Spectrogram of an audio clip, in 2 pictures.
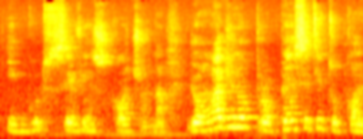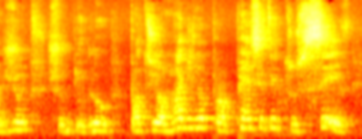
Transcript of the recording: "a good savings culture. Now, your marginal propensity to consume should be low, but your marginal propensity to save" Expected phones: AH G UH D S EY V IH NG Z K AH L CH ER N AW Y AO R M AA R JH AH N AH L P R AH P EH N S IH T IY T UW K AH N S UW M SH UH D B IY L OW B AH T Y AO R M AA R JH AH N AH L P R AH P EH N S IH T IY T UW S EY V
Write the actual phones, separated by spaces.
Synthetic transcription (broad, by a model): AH G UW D S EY V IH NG S K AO CH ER N AW Y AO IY M AA JH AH N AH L P R AH P EH N S IH T IY T UW K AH N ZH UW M SH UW D B IY L OW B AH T Y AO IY M AA JH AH N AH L P R AH P EH N S IH T IY T UW S EY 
